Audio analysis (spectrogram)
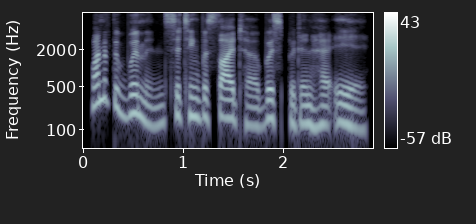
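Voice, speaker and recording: A man's voice: mid-range voice, animated, a little fast, darkish tone, no echo. Man narrating fiction, dry close sound. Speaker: audiobook narrator.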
